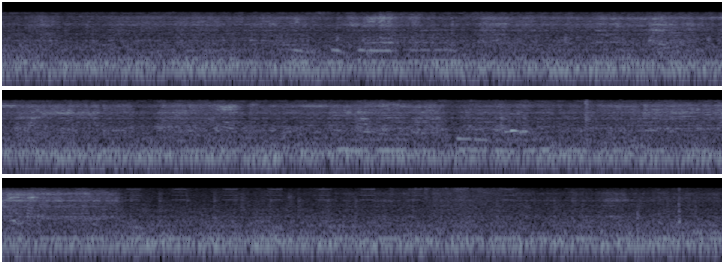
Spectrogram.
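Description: Ghost-box radio scanner sweeping through stations: a choppy run of static broken by short snatches of broadcast voice and music, cutting off suddenly about ten seconds in, over a steady low hum.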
